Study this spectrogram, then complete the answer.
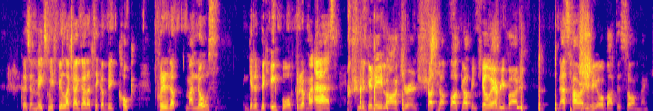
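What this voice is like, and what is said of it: Scarface character voice imitation. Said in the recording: “your whole little Scarface imitation”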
